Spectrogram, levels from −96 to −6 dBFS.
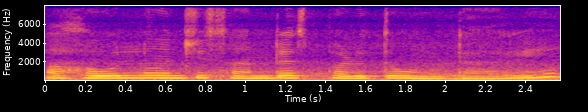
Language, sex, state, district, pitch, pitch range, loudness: Telugu, female, Telangana, Karimnagar, 240 Hz, 225-250 Hz, -13 LUFS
